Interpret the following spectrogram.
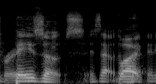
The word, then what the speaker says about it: Bezos: Gosh, it's pronounced paraphrase. Bezos.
